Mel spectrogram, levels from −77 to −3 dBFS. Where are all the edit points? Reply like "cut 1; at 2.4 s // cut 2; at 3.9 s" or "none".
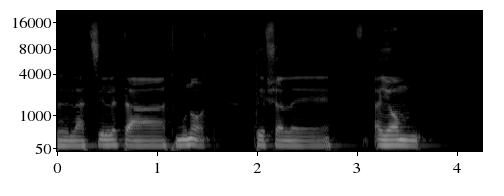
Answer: cut 1; at 2.0 s // cut 2; at 3.1 s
